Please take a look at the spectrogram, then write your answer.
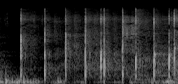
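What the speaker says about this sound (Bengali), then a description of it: "তো সবাই হাততালি দাও" A small group claps to reward a prize winner at a fun tickling game, giving about a dozen sharp, fairly even claps over a couple of seconds that come close together near the end.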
